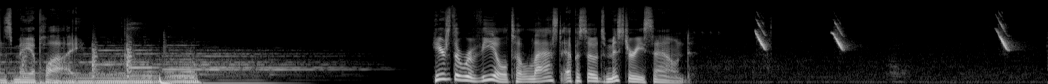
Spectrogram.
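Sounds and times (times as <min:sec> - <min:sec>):
speech: 0:00.0 - 0:01.4, 0:04.4 - 0:07.0
cheetah chirping: 0:07.0 - 0:10.4.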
